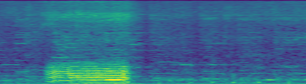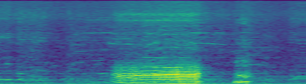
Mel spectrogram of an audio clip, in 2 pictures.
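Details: Budda, an English bulldog, snoring loudly: two loud, drawn-out snores, each under a second, with quieter breathing in between.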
